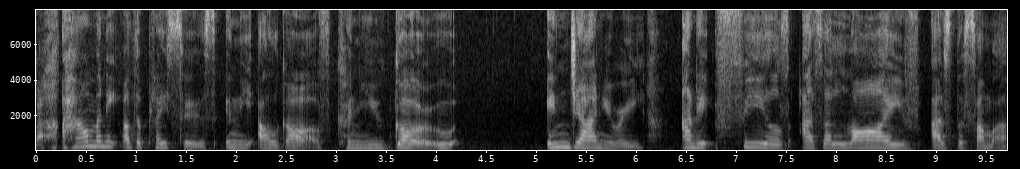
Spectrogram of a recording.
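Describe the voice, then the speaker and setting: Very slowly, a woman with a British accent speaks at a fairly high pitch with ordinary variation, recorded very cleanly over a silent background. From Britain. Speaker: podcast co-host. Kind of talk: casual interview chat.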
